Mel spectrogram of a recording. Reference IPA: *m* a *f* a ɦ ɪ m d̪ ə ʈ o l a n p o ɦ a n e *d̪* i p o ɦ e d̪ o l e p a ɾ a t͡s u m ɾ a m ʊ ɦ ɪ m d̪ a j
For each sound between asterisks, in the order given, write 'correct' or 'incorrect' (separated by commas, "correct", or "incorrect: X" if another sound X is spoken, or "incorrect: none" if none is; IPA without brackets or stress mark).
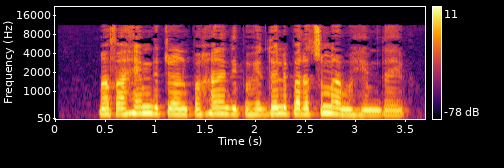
correct, correct, correct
